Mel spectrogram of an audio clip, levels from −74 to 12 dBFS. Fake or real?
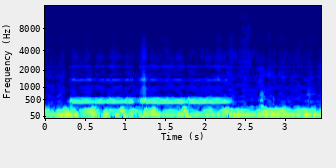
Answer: fake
